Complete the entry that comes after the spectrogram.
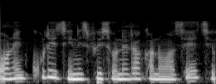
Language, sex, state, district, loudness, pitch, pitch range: Bengali, female, Tripura, West Tripura, -13 LUFS, 255 Hz, 245-280 Hz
